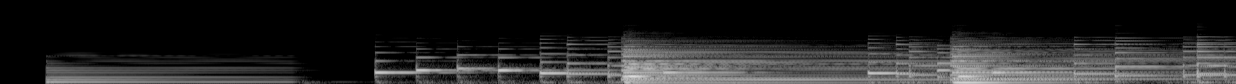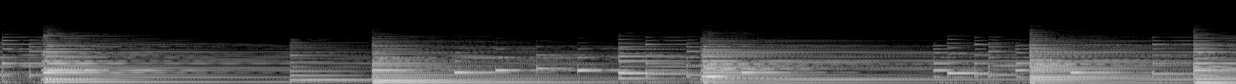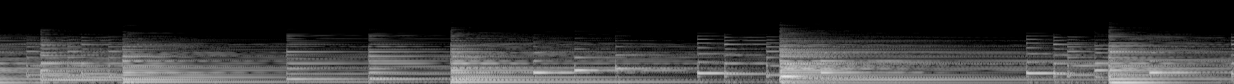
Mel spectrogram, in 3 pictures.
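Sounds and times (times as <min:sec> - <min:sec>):
piano melody backing track: 0:00.5 - 0:03.2, 0:03.8 - 0:37.0.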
